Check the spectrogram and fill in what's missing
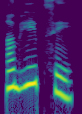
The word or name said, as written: ಅಭೀಪ್ಸೆ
